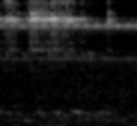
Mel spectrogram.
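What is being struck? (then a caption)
Bunch of metal keys. Metal keys are shaken, giving a continuous bright jangle of small metallic clinks with a light, steady rattle over about a second. The keys are correctly identified by the listener.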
